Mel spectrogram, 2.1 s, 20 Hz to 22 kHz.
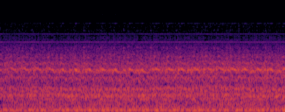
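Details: Suzuki TL1000S fuel-injected V-twin idling during throttle body synchronization: smooth, even idle with a steady low rumble, no hunting or missing, and well-balanced throttle bodies after adjustment. Normal idle.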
